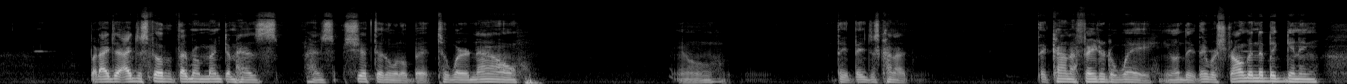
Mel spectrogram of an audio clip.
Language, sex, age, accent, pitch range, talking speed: English, male, 20-39, American, 110-125 Hz, 165 wpm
